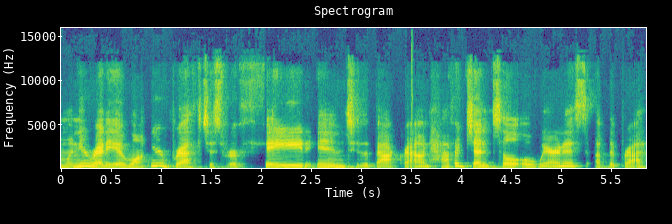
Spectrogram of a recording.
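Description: With hardly any pauses, a woman talks in a plain, everyday voice, fairly low in pitch with ordinary variation, on a very clean recording with a silent background. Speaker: podcast host and yoga teacher. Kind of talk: guided meditation. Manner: slow, calm, soothing, gently paced with pauses; soft-spoken, warm and instructive.

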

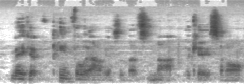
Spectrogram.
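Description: This is an ordinary speaking voice. A man talks at a medium pitch and a fairly slow pace. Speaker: podcast host. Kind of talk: casual chat.

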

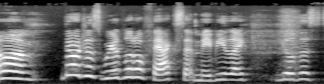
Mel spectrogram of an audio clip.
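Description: Over noticeable background noise, a woman speaks at a moderate pace. Her high pitch moves through very wide swings. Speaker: podcast co-host. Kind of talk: casual chat. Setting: home couch recording.

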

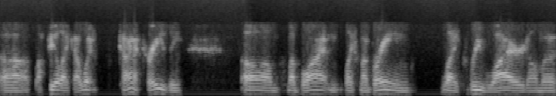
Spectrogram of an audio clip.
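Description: A man speaks with a New Orleans accent at a fairly slow pace. His pitch is fairly low and his intonation fairly even. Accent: New Orleans area Southern US. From Louisiana, Harahan (New Orleans area). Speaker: blind massage therapist. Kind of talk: interview. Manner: halting, many fillers.

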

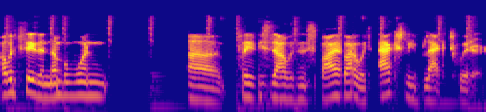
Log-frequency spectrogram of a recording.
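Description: The speaker is a man with a New York accent. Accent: New York American. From Ghanaian heritage, raised in New York. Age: 20s. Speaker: illustrator. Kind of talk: interview. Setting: phone call.

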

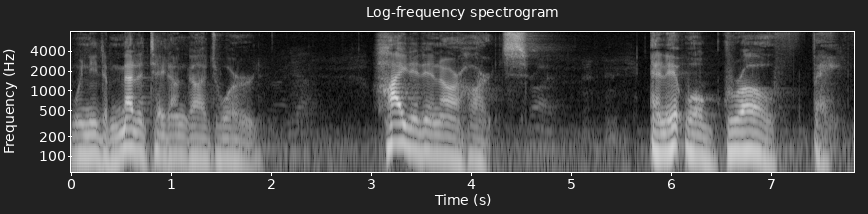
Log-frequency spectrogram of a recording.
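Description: A man with an American accent speaks at a very slow pace in a fairly low, somewhat breathy voice, leaving long, frequent pauses. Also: ordinary pitch variation. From Ohio. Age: 60s. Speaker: retired pastor, guest preacher. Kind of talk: sermon. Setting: church service with congregation.

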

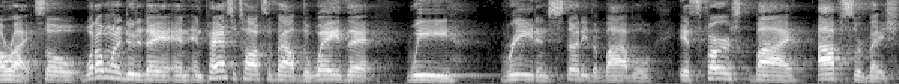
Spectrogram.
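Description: A man speaks at a moderate pace in a fairly high pitch. His pitch varies in an ordinary way against a quiet background. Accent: Southern US. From US South, Memphis, Tennessee. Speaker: lay preacher. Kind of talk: sermon. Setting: church.

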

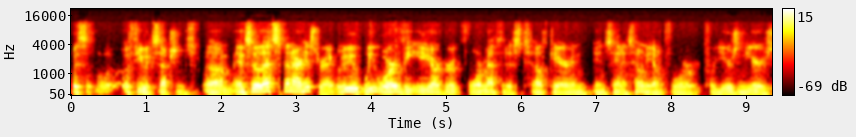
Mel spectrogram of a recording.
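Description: Speaking at a moderate pace with an American accent, the man has a medium pitch, a dark, mellow tone, lively intonation and a somewhat breathy quality. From US Midwest, St. Louis, Missouri. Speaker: emergency physician. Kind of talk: interview.

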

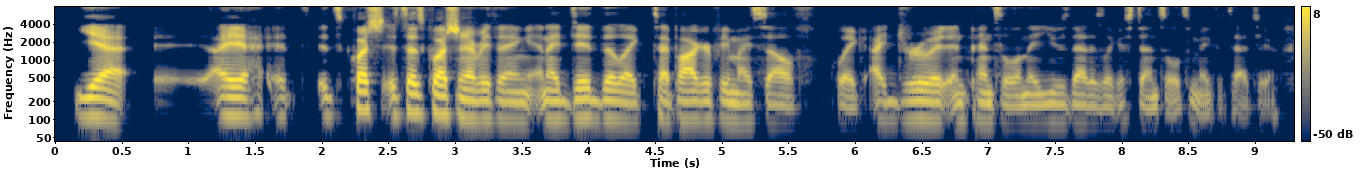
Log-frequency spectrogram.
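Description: Recorded very cleanly against a silent background, a man with an American accent has an ordinary speaking voice, fairly low pitch, and ordinary pitch variation. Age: 30s. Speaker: comedian and TV writer. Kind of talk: casual chat. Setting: studio.

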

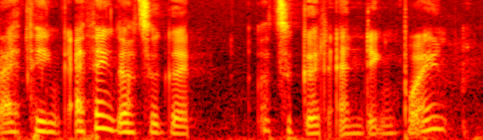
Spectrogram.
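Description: A woman with a Mid-Atlantic accent speaks at a medium pitch. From US, Maryland (Montgomery County, near DC). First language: Spanish. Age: 20s. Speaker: podcast co-host. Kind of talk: casual chat.

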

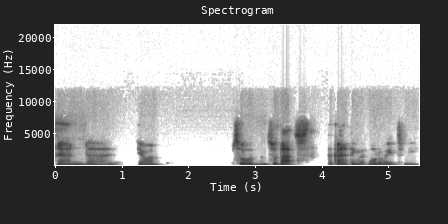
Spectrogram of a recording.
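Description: A man's medium-pitched, somewhat breathy voice, fairly slow and flat in a monotone, with long, frequent pauses. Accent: Canadian. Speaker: podcast co-host and author. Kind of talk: interview. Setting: video call.

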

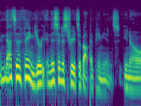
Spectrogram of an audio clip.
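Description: On a very clean recording with a silent background and dry, close sound with no echo, a man speaks in an animated tone at a very fast pace. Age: 40s. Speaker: actor, model and radio host. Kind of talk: casual interview chat. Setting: studio. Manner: gregarious, animated.

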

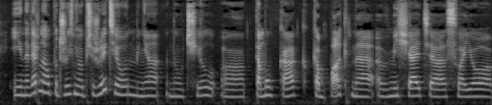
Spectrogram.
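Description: A woman's medium-pitched, plain, everyday voice with fairly even intonation, on a very clean recording against a silent background. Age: 20s. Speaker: podcast co-host. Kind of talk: casual chat. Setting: call.

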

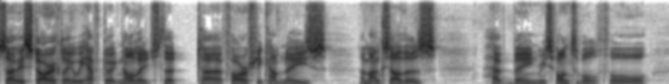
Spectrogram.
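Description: With an Australian accent, this man talks. His voice is fairly low. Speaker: professor. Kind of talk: interview. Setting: remote studio.

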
